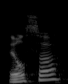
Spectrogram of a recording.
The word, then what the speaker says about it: Ilsa: Joel, Rick, Lindsay, Ilsa. There's no silent letters in Ilsa, right? It's just Ilsa.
